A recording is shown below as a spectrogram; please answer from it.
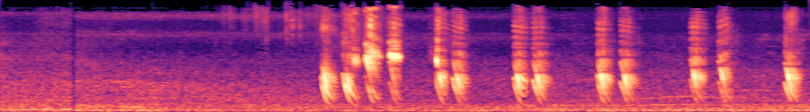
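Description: Hatchling American alligator giving a rapid series of short, high-pitched chirping distress calls, about a dozen, starting about three seconds in while it is handled. A low, steady rumble lies under the calls.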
